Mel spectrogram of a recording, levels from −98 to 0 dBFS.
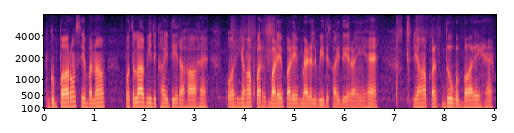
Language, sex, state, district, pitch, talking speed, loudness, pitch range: Hindi, male, Bihar, Purnia, 120 Hz, 160 wpm, -20 LUFS, 115-130 Hz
